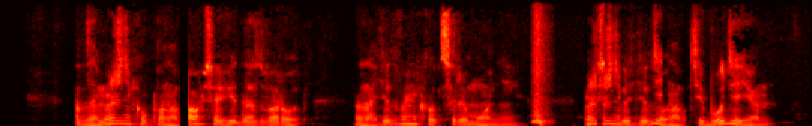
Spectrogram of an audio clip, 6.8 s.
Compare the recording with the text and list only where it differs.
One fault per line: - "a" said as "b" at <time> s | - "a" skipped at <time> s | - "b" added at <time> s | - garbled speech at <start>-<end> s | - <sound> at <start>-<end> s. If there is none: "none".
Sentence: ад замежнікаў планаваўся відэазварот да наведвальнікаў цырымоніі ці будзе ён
- dropout at 1.5-1.6 s
- whoosh at 4.4-4.6 s
- garbled speech at 4.9-5.7 s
